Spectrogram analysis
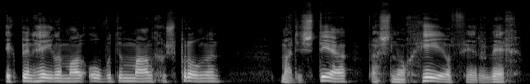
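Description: A man's voice: mid-range voice, unhurried, darkish tone, dry recording, pitched above the performer's own voice, natural voice. A man reading aloud, voicing a cheerful little male frog who loves to jump, in a children's storybook. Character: small boastful jumping male frog.

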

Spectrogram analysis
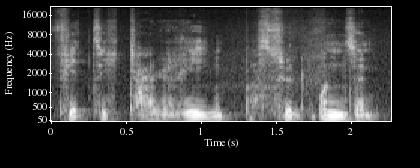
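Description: Husky male storyteller reading aloud. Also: deep voice, normal speed, darkish tone. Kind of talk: storybook read-aloud narration.

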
